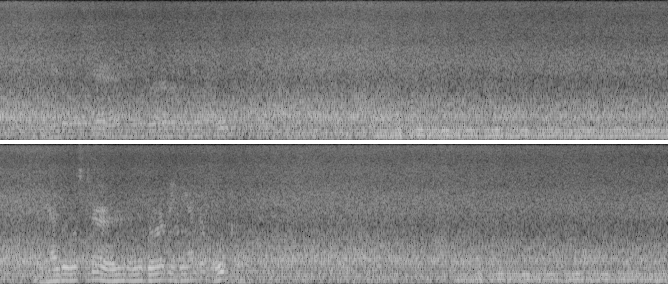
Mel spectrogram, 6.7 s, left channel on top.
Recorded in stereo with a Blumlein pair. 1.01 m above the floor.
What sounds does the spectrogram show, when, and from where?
0.3 s a man speaking: 60° right, 3.5 m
